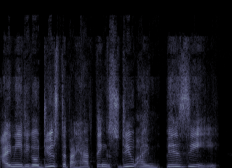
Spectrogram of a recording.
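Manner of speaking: mock anxious, urgent, rushed delivery. Retelling own past inability to sit still: imitating anxious urgency. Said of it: "I had almost this anxious".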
